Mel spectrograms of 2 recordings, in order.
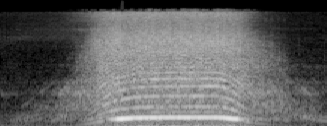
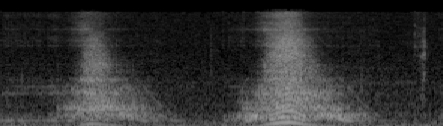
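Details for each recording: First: Two brushless motors sharing one ESC on the same set of cables: whine rises to a steady high pitch, holds briefly, then winds down; slightly less power than one motor because less current reaches each. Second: Single brushless motor on the ESC, with the second motor disconnected: four short whine bursts, each sweeping up in pitch then falling back as throttle is blipped, reaching maximum; clean normal run-up.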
